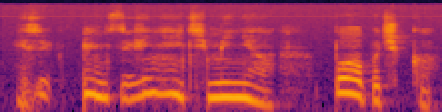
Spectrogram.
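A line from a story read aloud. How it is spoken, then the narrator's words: Whispering. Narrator (Russian): шептал Гвоздик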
